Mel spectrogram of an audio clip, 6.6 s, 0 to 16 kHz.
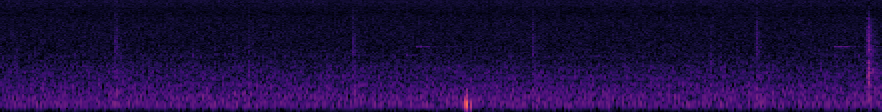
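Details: Quiet room with isolated sharp pops and light ticks from heating ductwork, one much louder; the gap between louder pops lengthens by about 1–2 seconds each time; owner doubts simple duct expansion, and the cause is unknown.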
